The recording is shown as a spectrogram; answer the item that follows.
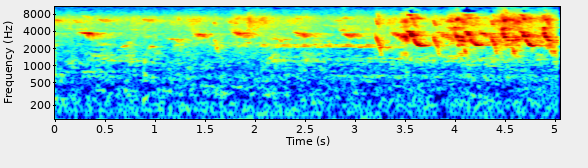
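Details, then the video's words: Indian myna, or common myna, starting with soft scattered chirps that build into a louder burst of rapid, varied squeaks and whistled slurs near the end, against a faint hiss. "Common Myna Bird"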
